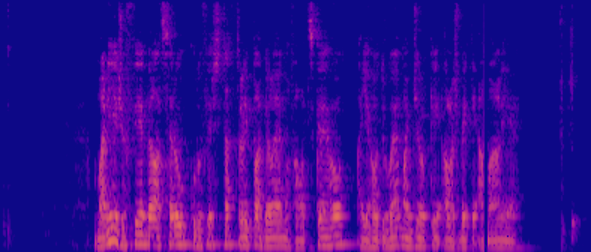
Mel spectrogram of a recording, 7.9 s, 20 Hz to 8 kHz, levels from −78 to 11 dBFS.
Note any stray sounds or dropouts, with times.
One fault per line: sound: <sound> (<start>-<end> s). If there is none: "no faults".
sound: dropout (6.5-6.5 s)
